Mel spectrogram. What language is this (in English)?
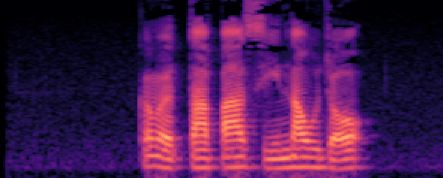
Cantonese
